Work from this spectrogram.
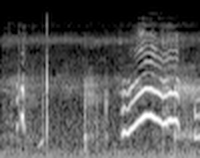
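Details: Pet monkey crying, hungry for its mother: after a few faint clicks, a tonal wail rises and falls over half a second, followed by a shorter cry; soft voices in the background.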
